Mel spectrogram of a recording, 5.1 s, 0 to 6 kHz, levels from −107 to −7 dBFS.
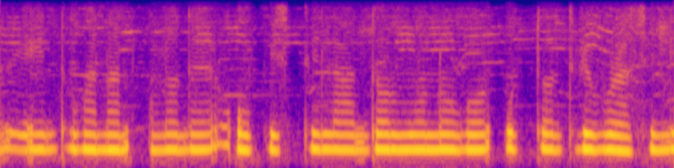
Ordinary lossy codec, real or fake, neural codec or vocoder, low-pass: Opus, 32 kbps; real; none; 5.4 kHz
